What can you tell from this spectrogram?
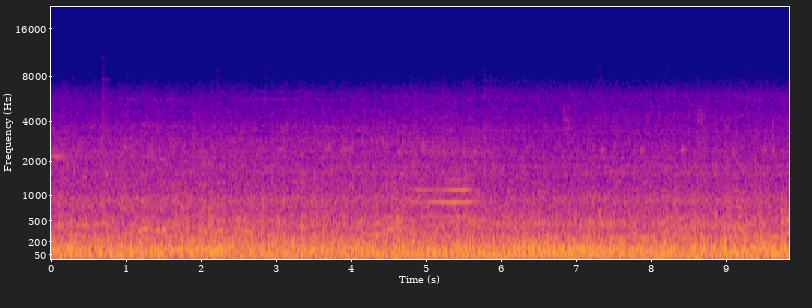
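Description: Steady low rumble of the 12056 Dehradun Jan Shatabdi passenger train running along the line, heard from on board. A brief faint two-note tone sounds about five seconds in.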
